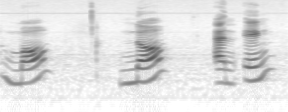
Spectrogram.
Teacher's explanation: Your vibration, of course they are vibrating sounds, but the vibration is in nasal cavity evidently. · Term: nasal sounds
